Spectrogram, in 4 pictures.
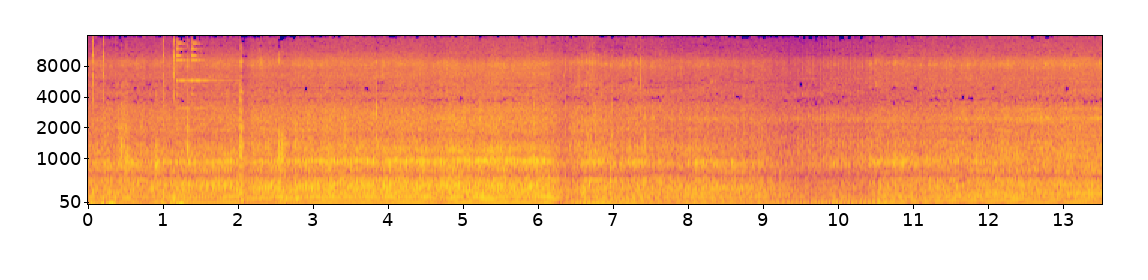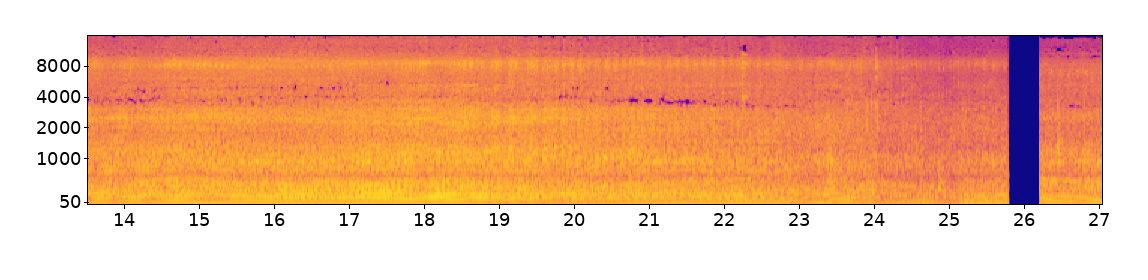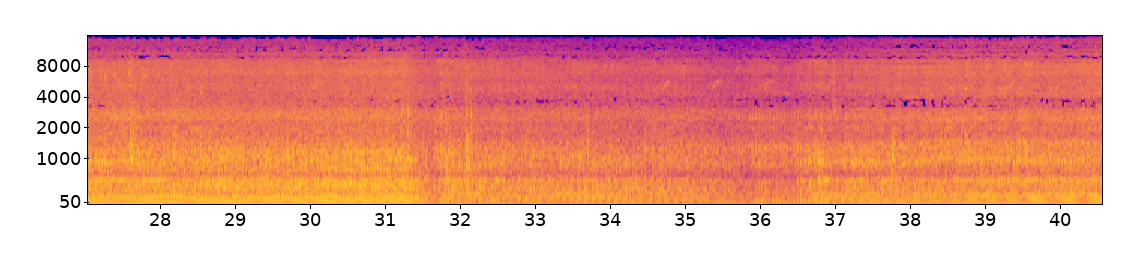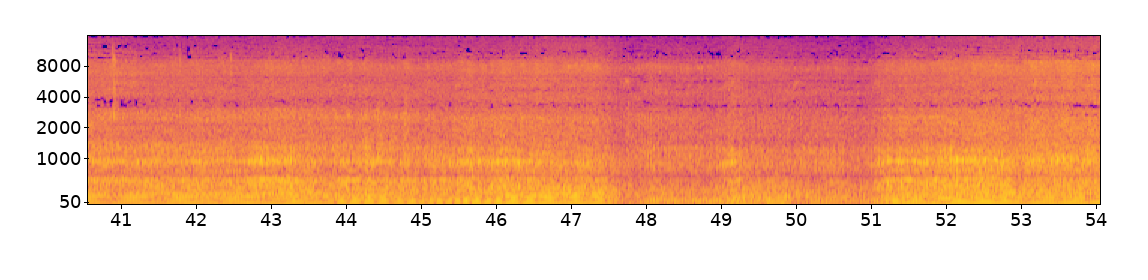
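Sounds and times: diesel engine under load: 0:00.0 - 0:54.0.

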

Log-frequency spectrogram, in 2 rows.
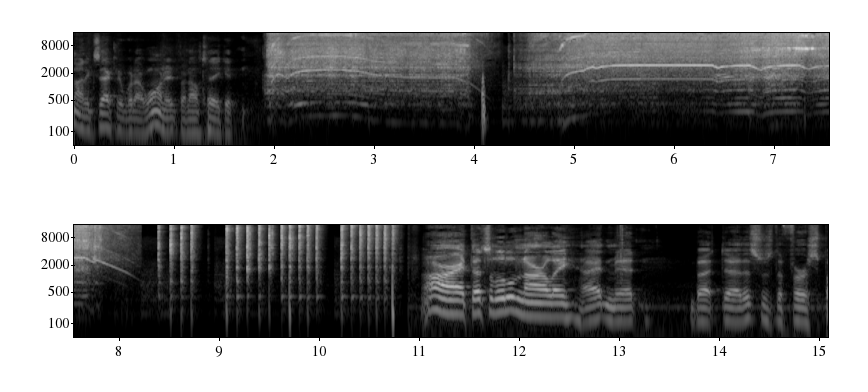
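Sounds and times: power drill drilling metal: 0:01.9 - 0:08.2.

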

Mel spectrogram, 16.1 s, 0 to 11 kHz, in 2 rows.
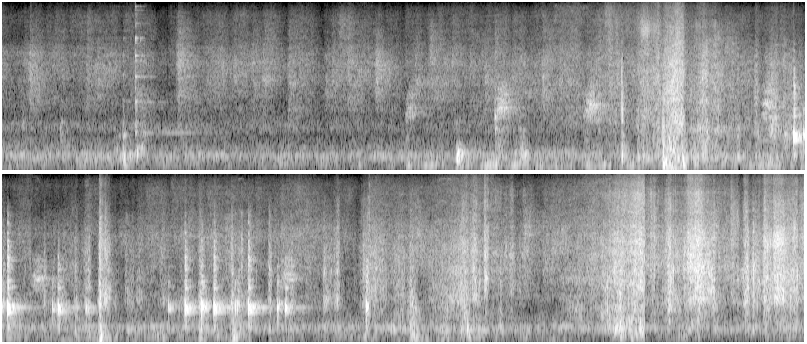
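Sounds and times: paper towel rustling: 0:05.6 - 0:16.0.

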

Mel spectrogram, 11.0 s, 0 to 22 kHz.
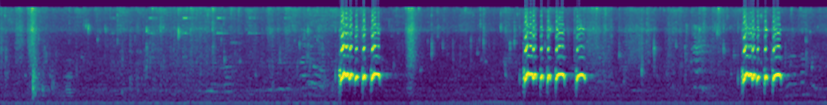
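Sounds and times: dove cooing: 0:04.5 - 0:05.2, 0:06.9 - 0:08.2, 0:09.2 - 0:10.8.

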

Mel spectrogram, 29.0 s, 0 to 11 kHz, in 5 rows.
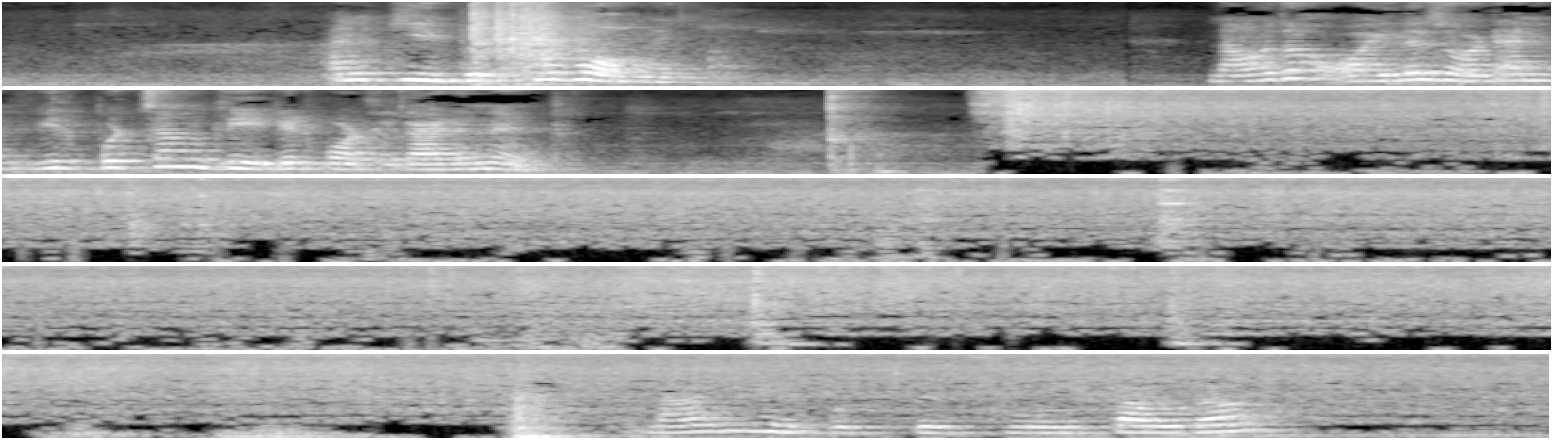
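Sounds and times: gourd sizzling in hot oil: 0:09.4 - 0:29.0.

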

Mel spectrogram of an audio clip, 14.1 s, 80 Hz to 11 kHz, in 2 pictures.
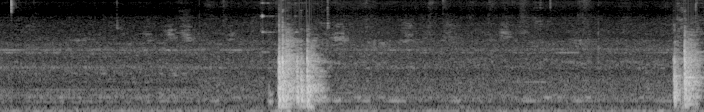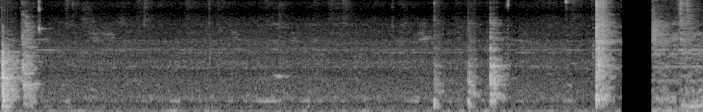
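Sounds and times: kitchenware clattering on dishes: 0:02.6 - 0:03.5, 0:06.7 - 0:07.6, 0:11.4 - 0:12.2, 0:13.0 - 0:14.0.

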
